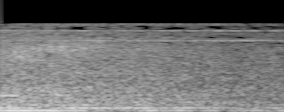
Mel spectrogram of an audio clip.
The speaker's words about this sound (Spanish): Una furgoneta circula por una carretera comarcal.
